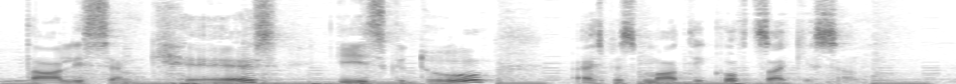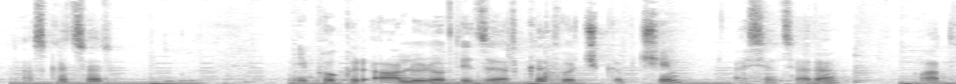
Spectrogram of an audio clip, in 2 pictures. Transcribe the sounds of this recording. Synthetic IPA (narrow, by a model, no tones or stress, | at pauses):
t̪ɑlisɛmkʰɛ̰siskd̪uɑ̰jspɛsmɑt̪ikɔvt͡sɑ̰kɛsɑ̰nuhɑ̰skɑt͡sʰɑɾ | mʔipʰɔkʰəɾɑluɾɔt̪id͡zɛrkʰət̪ʰvɔt͡ʃʰkəpt͡ʃʰimɑ̰jsɛnt͡sʰɑɾɑmʔɑt̪i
